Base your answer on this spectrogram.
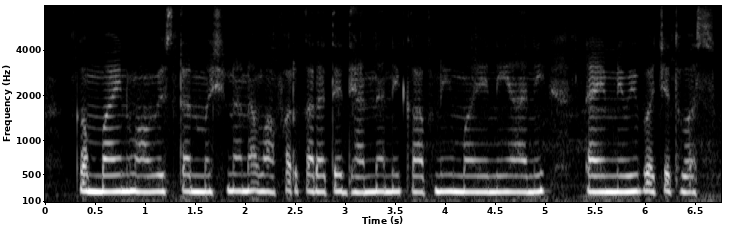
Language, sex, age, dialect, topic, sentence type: Marathi, female, 18-24, Northern Konkan, agriculture, statement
